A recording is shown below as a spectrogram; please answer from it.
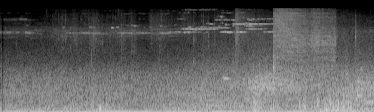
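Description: Cars and trucks rumble along a Toronto street, a steady loud traffic drone with a sharp hiss like an air brake partway through and a voice speaking beneath it.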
